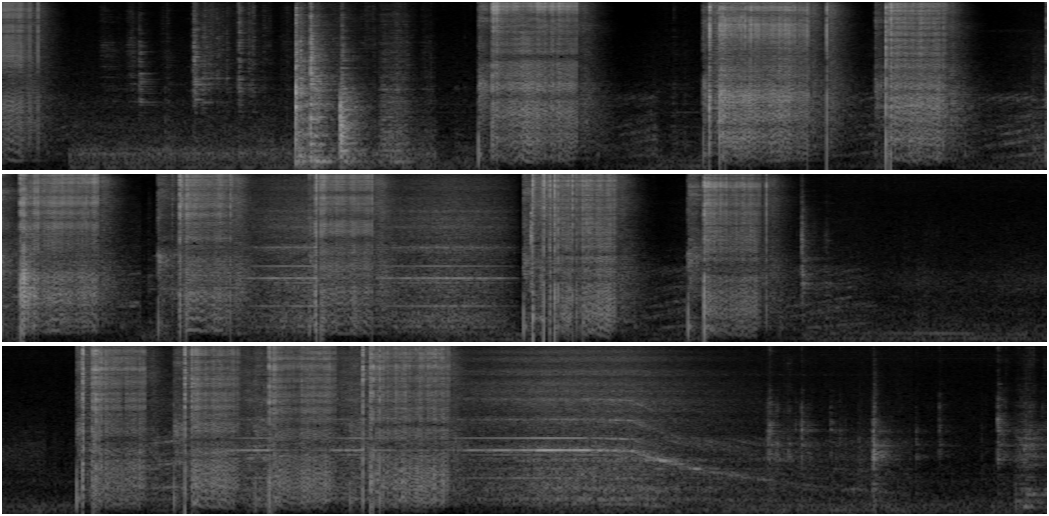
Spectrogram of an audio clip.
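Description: MIG welder laying short steel welds: a dozen or so separate bursts of crackling arc noise, each a second or so long, with short pauses between. Near the end a steady whine joins in, then falls in pitch as it dies away.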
